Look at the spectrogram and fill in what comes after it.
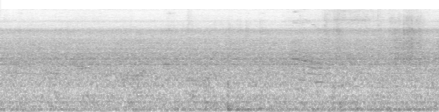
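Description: Express passenger train coach running along the track, heard at its open doorway: a steady rumble of wheels on rail, with a sharper knock about two seconds in.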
